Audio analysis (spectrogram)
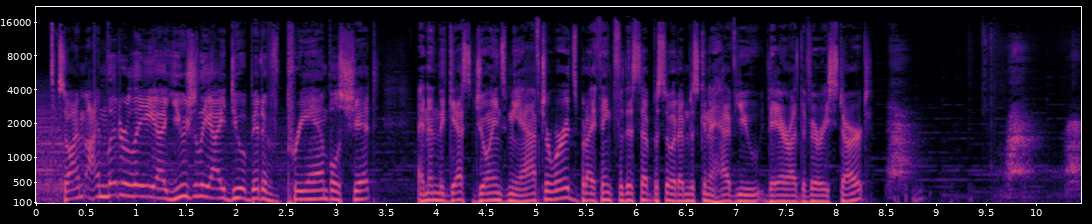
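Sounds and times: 
speech: 0.2s - 8.9s
dog barking: 8.5s - 8.9s, 9.6s - 10.4s.

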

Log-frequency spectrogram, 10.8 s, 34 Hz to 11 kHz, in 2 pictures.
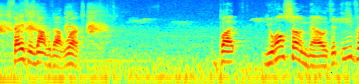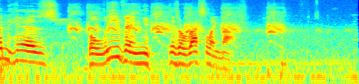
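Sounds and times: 
crow giving a harsh raspy caw: 0.0s - 2.1s, 6.3s - 10.7s
speech: 0.2s - 1.4s, 3.3s - 9.0s.

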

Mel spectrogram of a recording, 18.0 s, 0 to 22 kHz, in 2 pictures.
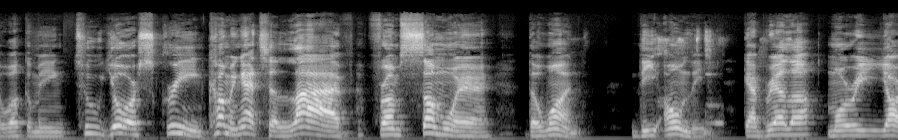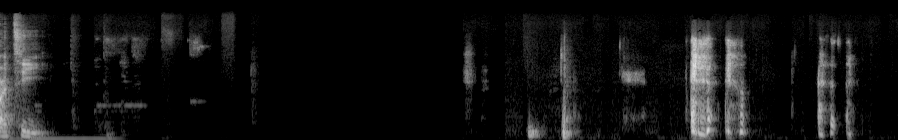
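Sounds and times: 
speech: 0.0s - 9.5s
person coughing dry short bursts: 15.9s - 16.5s.

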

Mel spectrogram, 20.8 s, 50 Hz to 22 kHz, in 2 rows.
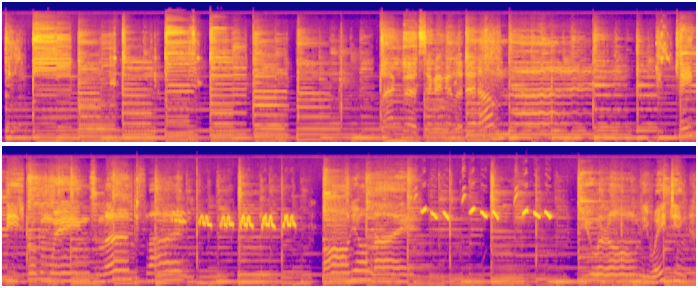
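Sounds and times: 
steady music with guitar-like instrumentation: 0.0s - 20.8s
thrush singing whistled phrases: 5.7s - 20.8s.

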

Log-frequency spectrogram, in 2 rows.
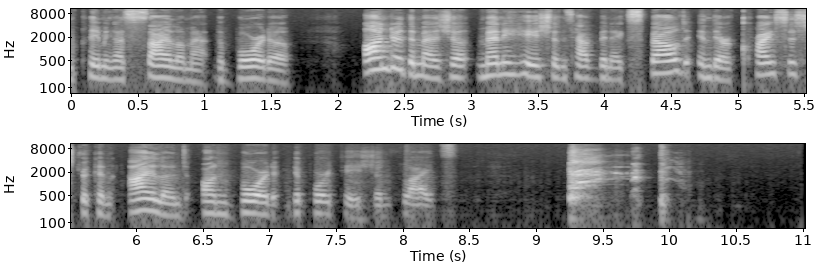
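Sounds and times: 
speech: 0.0s - 8.5s
person coughing: 9.3s - 10.2s.

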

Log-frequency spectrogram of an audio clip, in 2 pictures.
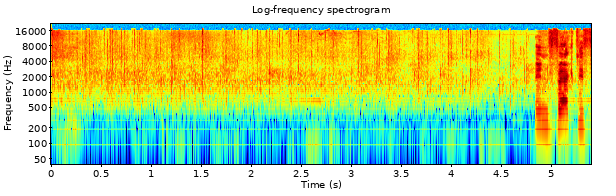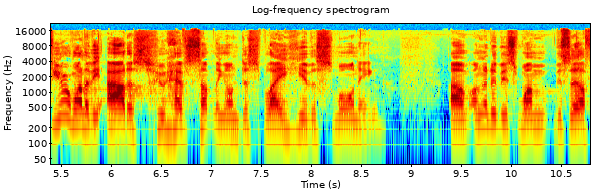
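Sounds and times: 
room full of people applauding: 0.0s - 4.9s
speech: 4.8s - 8.8s, 9.4s - 10.7s.

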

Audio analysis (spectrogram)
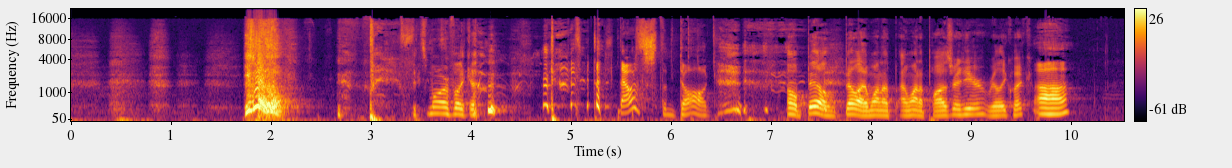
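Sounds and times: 
person forcing a fake sneeze: 1.7s - 2.4s
laughter: 2.7s - 8.0s
speech: 3.6s - 4.4s, 5.5s - 10.1s.

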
